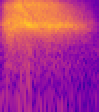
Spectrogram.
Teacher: شوف الشين تفيد التفشي، يعني الفهم كامل ش تنشر كامل ش، فلما يعني تفيد التفشي، فأعطوها كامل يعني نفسها كامل.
